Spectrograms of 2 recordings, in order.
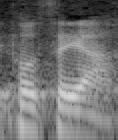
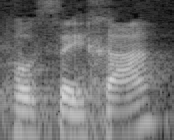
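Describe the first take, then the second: First: The a vowel comes before the final ch. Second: The a vowel comes after the final ch. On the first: The speaker calls it right. "you say Poseach" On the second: The speaker calls it wrong. "You don't say Posecha"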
